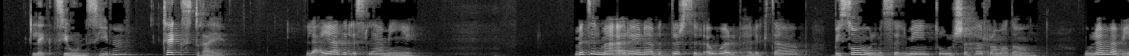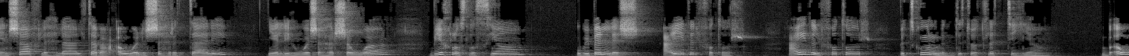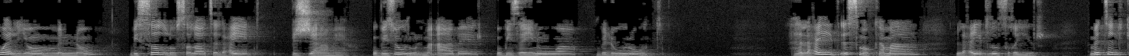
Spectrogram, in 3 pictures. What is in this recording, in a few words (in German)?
islamische Feste, syrisch-arabischer Dialekt; lə-ʕyād ǝl-ʔǝslāmiyye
